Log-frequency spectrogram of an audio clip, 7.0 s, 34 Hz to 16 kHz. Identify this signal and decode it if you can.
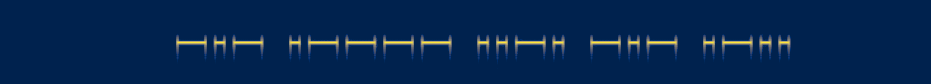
Morse code, heard as a keyed tone, about 20 wpm, 700 Hz. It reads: K1FKL
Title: Speed Racing - USA 1x3 Call Signs 17wpm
